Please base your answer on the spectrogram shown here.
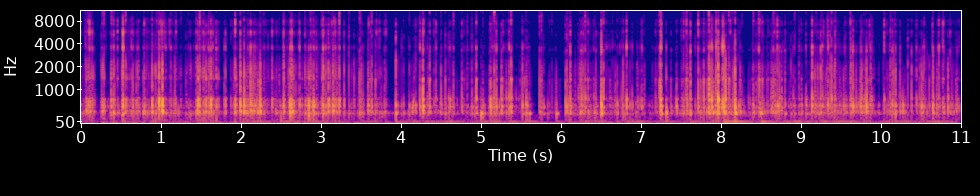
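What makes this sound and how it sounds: Long acrylic nails scratch and tap a hollow, clear, bumpy textured plastic cup that is covering the microphone. The result is a dense, continuous run of quick, dry scratches and clicky taps. Their hollow tone centres in the mids, with very little low end and little ring.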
